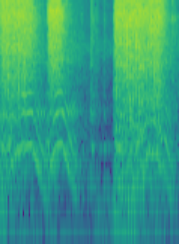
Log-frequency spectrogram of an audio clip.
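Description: Loud logo-sting sound effect: a harsh hiss with a pitched whine that rises and falls again and again, about three sweeps a second. It starts abruptly at the beginning, fades about a second in, and comes back loud about a second and a half in.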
